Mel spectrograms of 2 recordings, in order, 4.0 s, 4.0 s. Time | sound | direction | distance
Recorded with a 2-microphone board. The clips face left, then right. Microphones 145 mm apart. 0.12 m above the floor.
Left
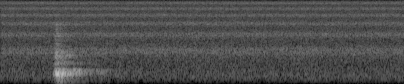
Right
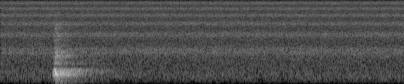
0.5 | a whoosh | 80° right | 3.5 m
